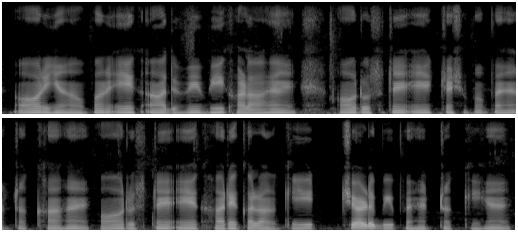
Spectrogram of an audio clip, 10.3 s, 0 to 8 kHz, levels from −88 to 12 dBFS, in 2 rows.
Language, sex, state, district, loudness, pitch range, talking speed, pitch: Hindi, male, Uttar Pradesh, Jyotiba Phule Nagar, -29 LUFS, 125-140 Hz, 150 wpm, 130 Hz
